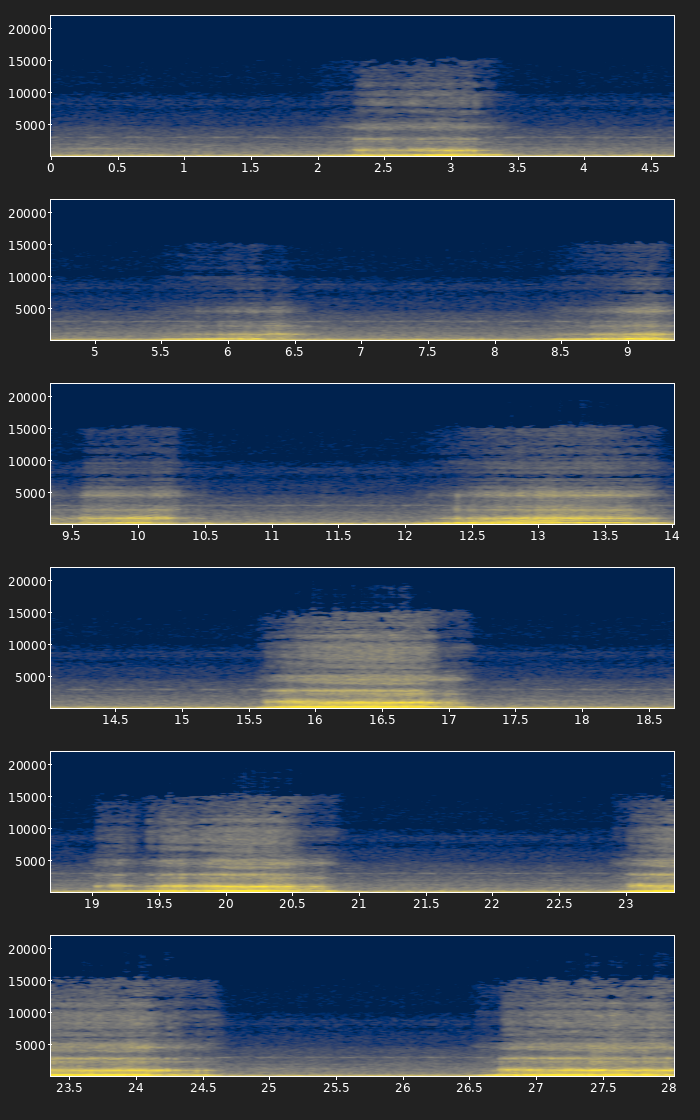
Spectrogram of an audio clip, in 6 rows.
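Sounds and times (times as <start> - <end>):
woman snoring: 2.0 - 3.6, 5.5 - 6.7, 8.4 - 10.6, 12.1 - 14.0, 15.6 - 17.2, 19.0 - 21.0, 22.9 - 24.7, 26.5 - 28.0.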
